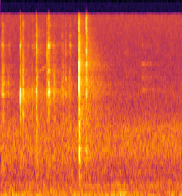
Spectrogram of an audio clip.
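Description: Computer keyboard being typed on: a few irregular key clicks, the loudest about a second in.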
